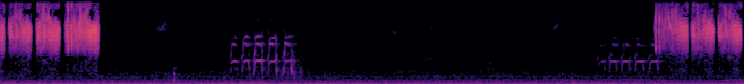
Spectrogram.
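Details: Male Anna's hummingbird defending territory near a nest where a female feeds a baby: a second of loud hissing buzz opens and closes the stretch, with soft rapid ticking and quiet background between.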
